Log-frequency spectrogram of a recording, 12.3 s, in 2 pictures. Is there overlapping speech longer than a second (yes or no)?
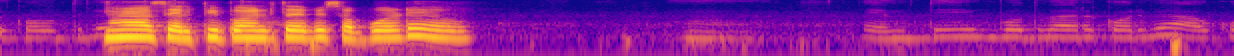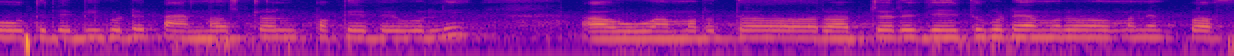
no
